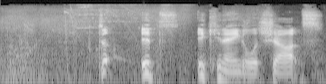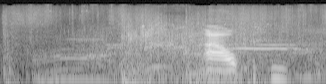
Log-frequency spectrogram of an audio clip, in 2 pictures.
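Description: A large sword swings through the air with a swoosh.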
